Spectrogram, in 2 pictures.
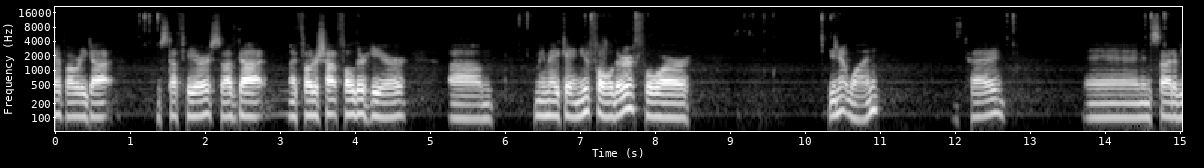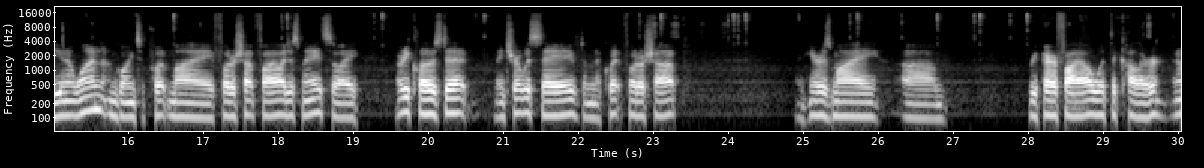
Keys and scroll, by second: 9.1-10.3 typing, 20.7 super+q.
